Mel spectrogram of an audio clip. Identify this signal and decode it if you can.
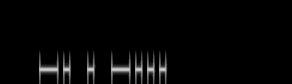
Morse code, heard as a keyed tone, about 20 wpm, 700 Hz. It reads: NEB
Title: All Cut Numbers - 3-Digit 20wpm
